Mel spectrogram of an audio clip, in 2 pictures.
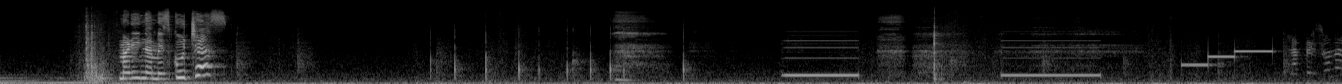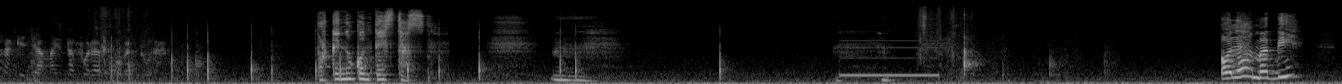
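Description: A young woman speaks into a phone.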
